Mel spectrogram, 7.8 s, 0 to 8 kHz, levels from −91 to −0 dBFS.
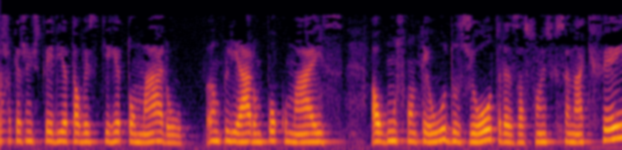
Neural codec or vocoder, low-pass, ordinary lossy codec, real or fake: none; 7.2 kHz; MP3, 24 kbps; real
